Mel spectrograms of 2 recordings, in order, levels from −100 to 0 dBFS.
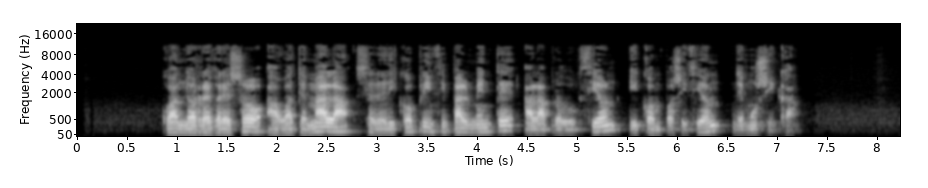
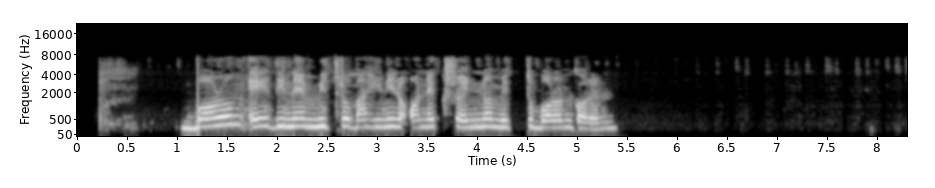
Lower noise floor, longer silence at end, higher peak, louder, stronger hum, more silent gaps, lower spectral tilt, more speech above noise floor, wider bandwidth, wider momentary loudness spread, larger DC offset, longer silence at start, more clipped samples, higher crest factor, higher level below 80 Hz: second, -76 dBFS vs -80 dBFS; second, 1.05 s vs 2.9 s; about the same, -2 dBFS vs -2 dBFS; second, -23 LUFS vs -15 LUFS; neither; neither; about the same, -5 dB/octave vs -4.5 dB/octave; second, 53 dB vs 65 dB; first, 11.5 kHz vs 7.8 kHz; about the same, 13 LU vs 15 LU; neither; first, 0.9 s vs 0.2 s; neither; first, 22 dB vs 16 dB; about the same, -60 dBFS vs -60 dBFS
